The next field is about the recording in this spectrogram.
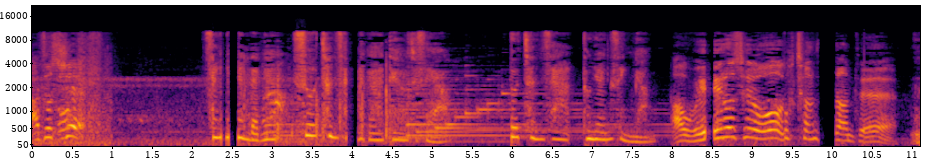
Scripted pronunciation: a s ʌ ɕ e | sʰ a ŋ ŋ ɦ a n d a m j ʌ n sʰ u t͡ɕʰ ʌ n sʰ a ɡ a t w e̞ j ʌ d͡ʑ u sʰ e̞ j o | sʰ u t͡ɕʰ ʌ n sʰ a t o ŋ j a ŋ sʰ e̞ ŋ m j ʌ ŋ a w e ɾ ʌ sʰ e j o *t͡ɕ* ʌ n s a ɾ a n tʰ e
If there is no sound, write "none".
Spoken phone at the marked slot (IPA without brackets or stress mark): t͡ɕʰ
